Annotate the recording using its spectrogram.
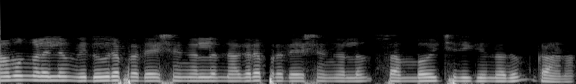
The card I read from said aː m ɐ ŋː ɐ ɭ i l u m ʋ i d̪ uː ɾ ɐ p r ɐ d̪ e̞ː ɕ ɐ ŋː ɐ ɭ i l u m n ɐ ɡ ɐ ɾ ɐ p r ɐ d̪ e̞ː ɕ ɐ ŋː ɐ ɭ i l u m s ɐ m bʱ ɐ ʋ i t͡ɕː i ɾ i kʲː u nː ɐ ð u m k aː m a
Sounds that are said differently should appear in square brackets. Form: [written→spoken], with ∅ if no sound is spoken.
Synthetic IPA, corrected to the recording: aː m ɐ ŋː ɐ ɭ i l u m ʋ i d̪ uː ɾ ɐ p r ɐ d̪ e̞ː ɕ ɐ ŋː ɐ ɭ i l u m n ɐ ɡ ɐ ɾ ɐ p r ɐ d̪ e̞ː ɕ ɐ ŋː ɐ ɭ i l u m s ɐ m bʱ ɐ ʋ i t͡ɕː i ɾ i kʲː u nː ɐ ð u m k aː [m→ɳ] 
